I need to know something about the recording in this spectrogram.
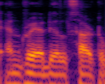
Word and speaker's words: Andrea del Sarto: আজকের আমাদের গল্পটি হচ্ছে আন্দ্রেয়া ডেল সার্টো। এটার উচ্চারণটা ভিন্নভাবে বলে, অ্যান্ড্রেয়া ডেল সার্টো বলে একজন মানুষের নাম।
